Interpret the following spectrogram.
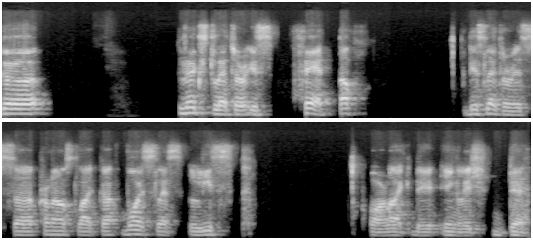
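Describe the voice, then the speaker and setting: A man giving a recorded lecture, explaining each letter in a measured way with frequent pauses and the odd throat clearing. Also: mid-range voice, fairly even intonation, muffled recording.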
